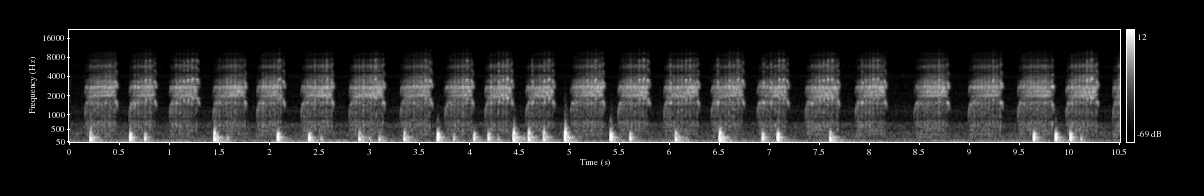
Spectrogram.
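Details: Barn owl at a Florida nest site on camera, the female suddenly attentive: long sequence of rhythmic hoarse rasping bursts, roughly two per second, with frequent low knocking clicks in between.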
